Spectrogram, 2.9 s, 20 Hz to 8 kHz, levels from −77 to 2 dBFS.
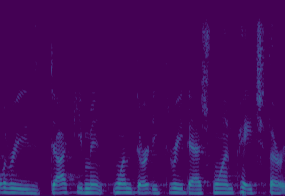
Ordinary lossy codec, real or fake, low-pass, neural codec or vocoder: MP3, 48 kbps; real; 7.2 kHz; none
